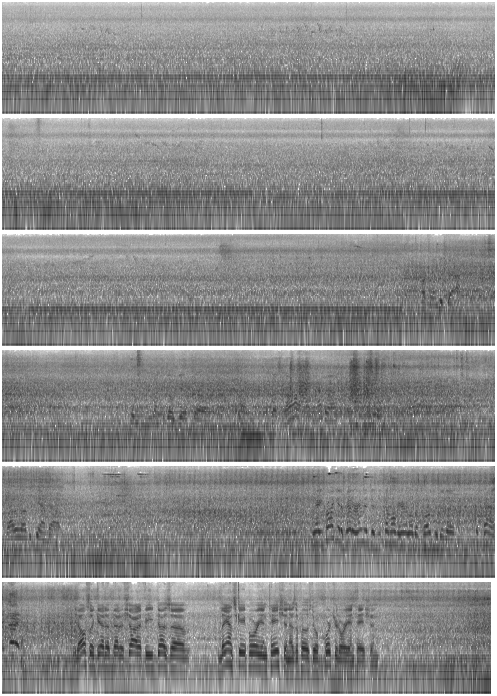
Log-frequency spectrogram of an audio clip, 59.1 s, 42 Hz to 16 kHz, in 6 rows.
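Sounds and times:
truck noise steady hum: 0:00.0 - 0:59.0.

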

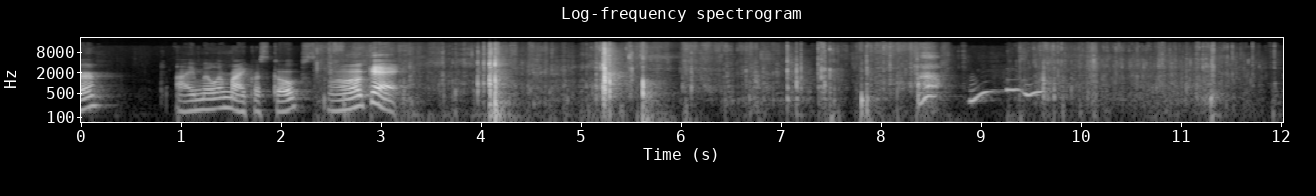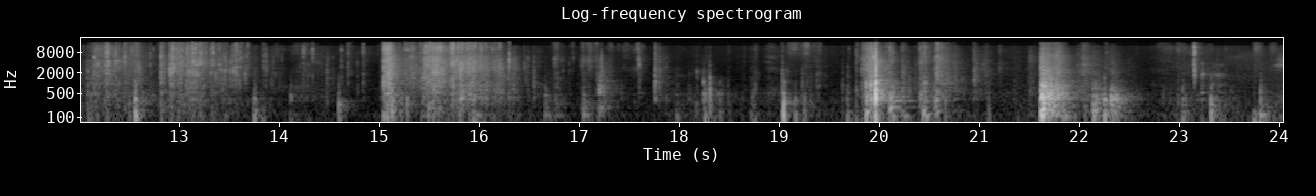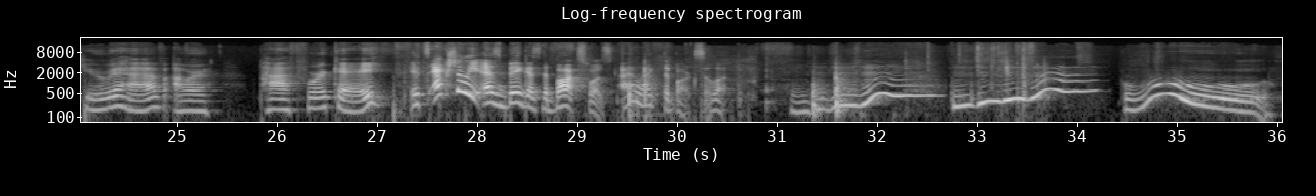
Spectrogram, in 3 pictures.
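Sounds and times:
plastic wrap crinkling: 0:02.5 - 0:18.0
tape ripping: 0:03.3 - 0:08.6, 0:09.4 - 0:16.7.

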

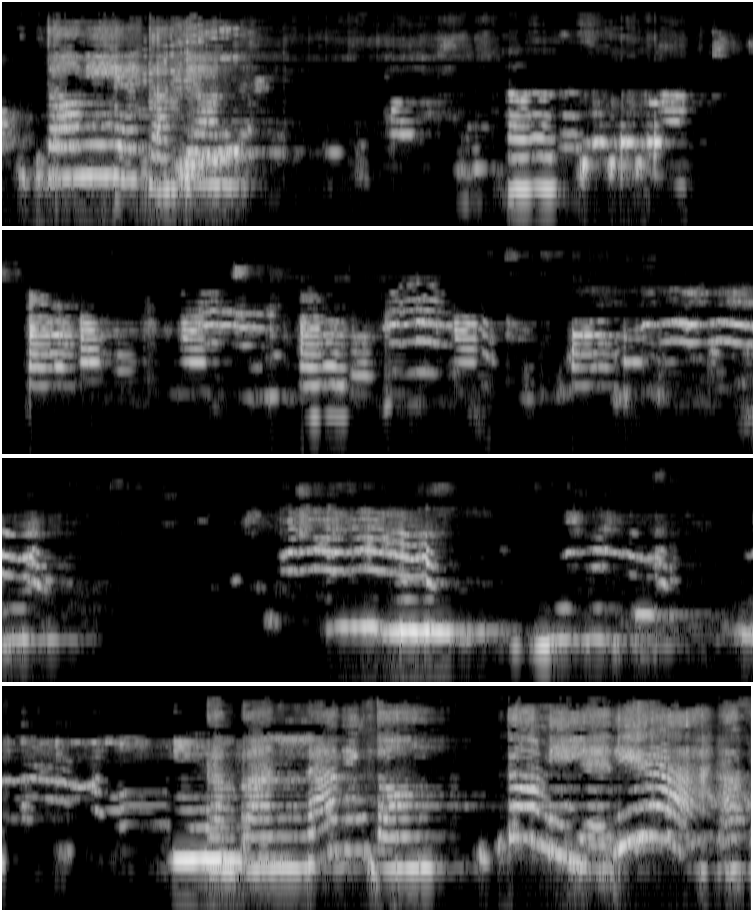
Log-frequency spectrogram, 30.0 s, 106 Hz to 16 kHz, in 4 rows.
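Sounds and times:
child singing a cappella: 0:00.0 - 0:02.8, 0:03.9 - 0:06.9, 0:07.8 - 0:11.3, 0:13.2 - 0:14.1, 0:15.0 - 0:15.7, 0:18.1 - 0:21.8, 0:22.4 - 0:30.0
cat meowing: 0:09.5 - 0:10.2, 0:11.4 - 0:12.2, 0:13.3 - 0:15.6, 0:17.7 - 0:19.4, 0:20.7 - 0:21.8, 0:22.6 - 0:23.6.

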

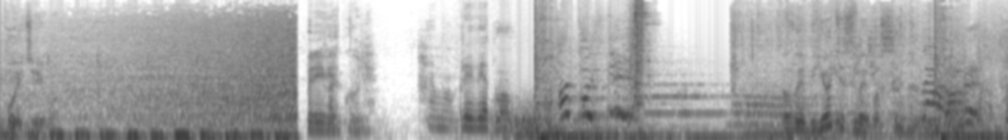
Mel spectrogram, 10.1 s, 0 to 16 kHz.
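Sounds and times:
deep throbbing bass: 0:00.0 - 0:03.0.

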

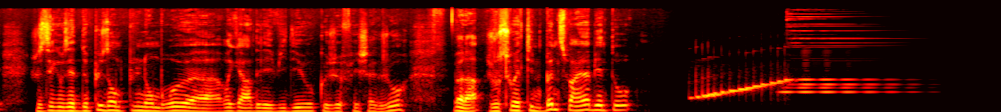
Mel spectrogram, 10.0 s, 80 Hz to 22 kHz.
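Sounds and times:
electronic bell-like chime: 0:07.0 - 0:09.4.

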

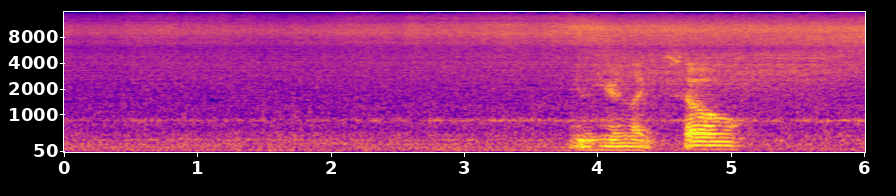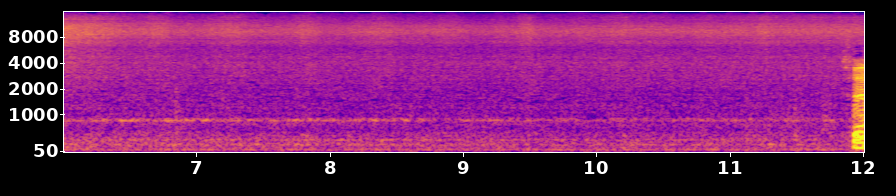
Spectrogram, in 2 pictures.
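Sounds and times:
airbrush hissing: 0:00.0 - 0:12.0.

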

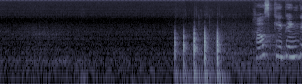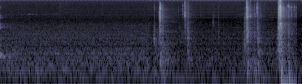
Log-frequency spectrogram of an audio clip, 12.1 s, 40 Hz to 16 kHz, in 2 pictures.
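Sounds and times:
knocking on a door: 0:03.5 - 0:04.6.

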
